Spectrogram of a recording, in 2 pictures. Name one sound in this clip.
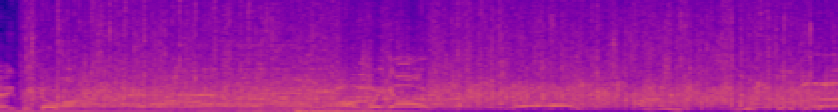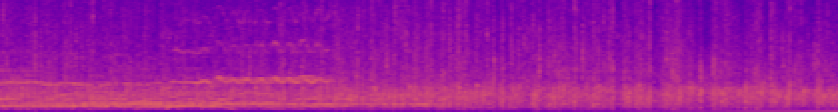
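An audience cheers and whoops excitedly.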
